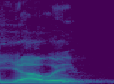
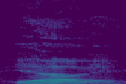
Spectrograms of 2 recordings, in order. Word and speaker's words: Yahweh: Everybody say Yahweh. Yahweh. Yahweh is the name for the God of the Israelites, representing the biblical pronunciation of YHWH.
